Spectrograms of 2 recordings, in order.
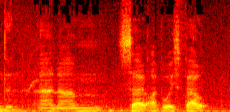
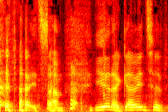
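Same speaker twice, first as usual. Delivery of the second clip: laughing; 9 semitones higher, 8 dB louder than usual. Real, not acted. Laughing about getting beaten.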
